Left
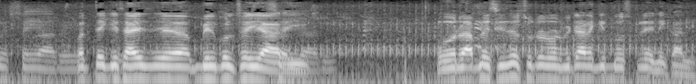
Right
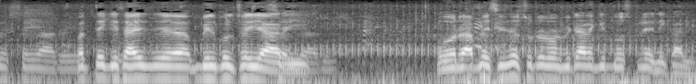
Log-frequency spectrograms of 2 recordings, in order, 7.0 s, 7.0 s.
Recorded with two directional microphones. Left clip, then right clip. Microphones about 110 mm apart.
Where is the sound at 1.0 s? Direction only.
Centre (ahead or behind).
